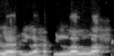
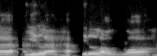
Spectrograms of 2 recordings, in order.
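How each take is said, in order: First: The l in Allah is thin and light. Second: The l in Allah is thick and heavy. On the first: "tafhimnya jadi tipis" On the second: "lamnya berfathah, ketemu lafaz Allah, maka dia tafhim"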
